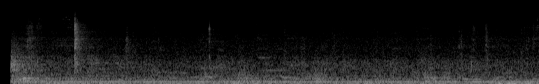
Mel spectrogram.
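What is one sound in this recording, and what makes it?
A woman speaks into a microphone.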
